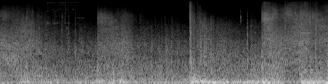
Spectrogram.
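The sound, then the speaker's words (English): Heavy gunfire in a military video game: a few booming shots punch through continuous rumbling battle noise, with the loudest blast near the end. “Hold on, I'm gonna take another shot at him.”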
